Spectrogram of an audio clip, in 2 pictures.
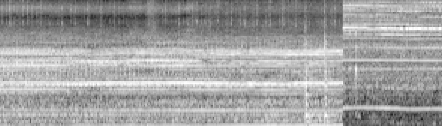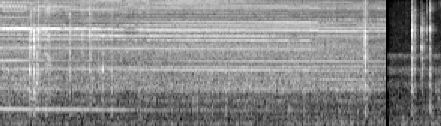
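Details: DTF MAX printer fan gives a steady whir with a thin whistling tone holding its pitch alongside the printer running; abnormal fan noise, cause not stated.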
